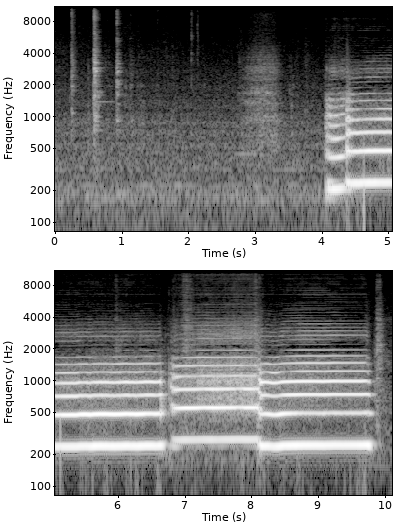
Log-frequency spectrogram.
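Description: A couple of clinks as a glass flask is fitted into a French horn's bell, a breath, then the horn plays one long, loud note for about six seconds with the flask in the bell. The pitch steps up briefly about two-thirds of the way through and drops back. Intonation is a big issue with this glass-flask mute.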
